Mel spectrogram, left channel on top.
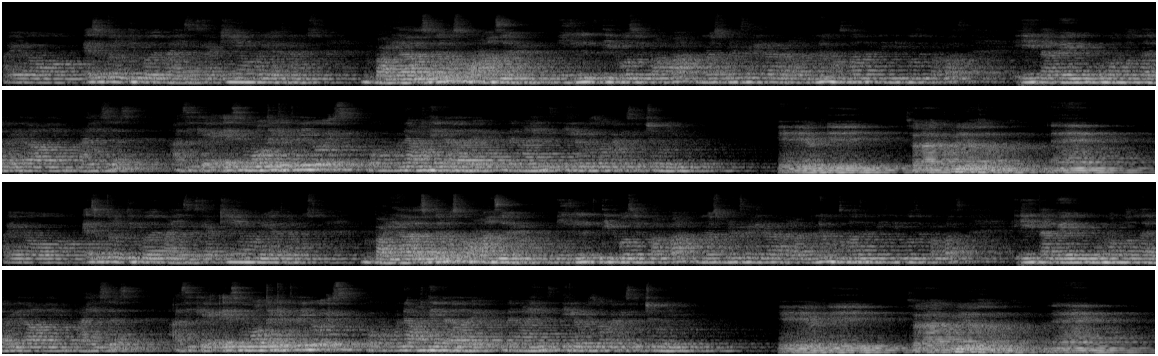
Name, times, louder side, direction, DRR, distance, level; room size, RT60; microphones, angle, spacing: voice 1, 0.0-12.8 13.2-18.4, equal, 50° right, -8 dB, 1.2 m, -27 dB
voice 2, 19.3-20.2 20.6-22.4, left 1 dB, 40° left, -7 dB, 1.0 m, -27 dB
4.6 x 4.1 x 2.5 m, 2.5 s
head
